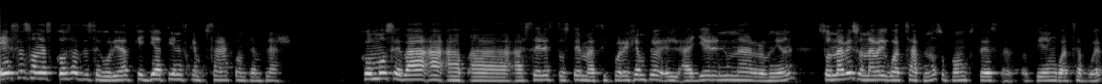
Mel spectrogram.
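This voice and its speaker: Against a quiet background, a woman with a medium pitch talks at a fairly quick pace with ordinary pitch variation. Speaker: webinar speaker on corporate responsibility. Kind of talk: webinar talk. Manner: fast; animated.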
